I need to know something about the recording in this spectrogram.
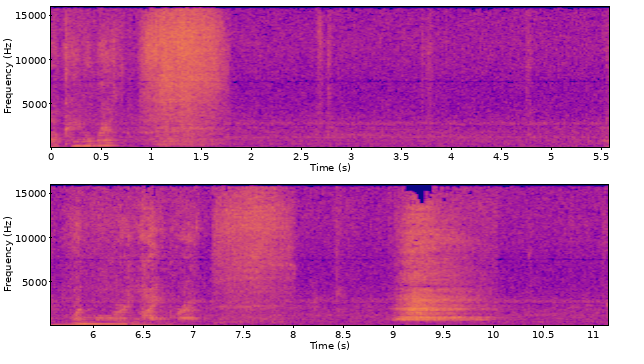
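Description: A middle-aged woman breathes in and out deeply.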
